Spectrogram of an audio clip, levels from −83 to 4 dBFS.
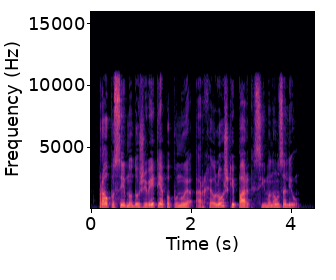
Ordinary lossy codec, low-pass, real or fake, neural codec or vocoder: none; 10.8 kHz; real; none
